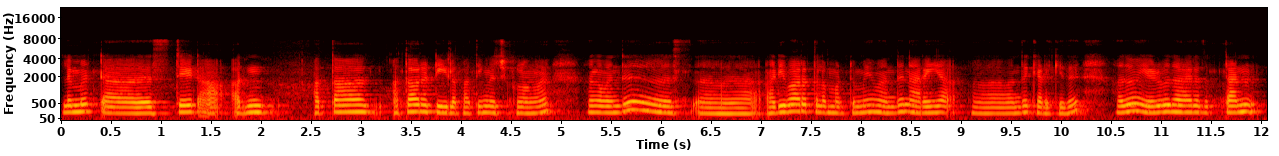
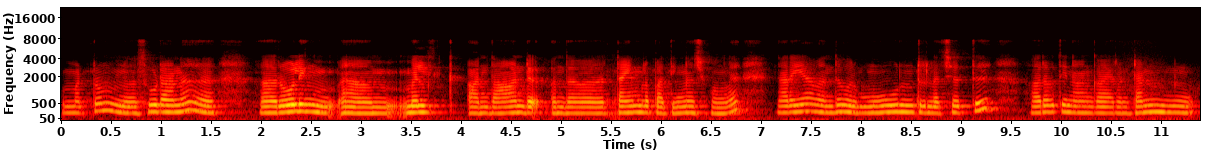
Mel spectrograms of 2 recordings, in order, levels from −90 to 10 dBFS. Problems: none marked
